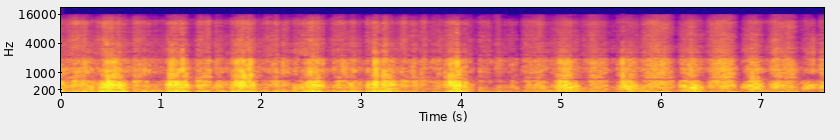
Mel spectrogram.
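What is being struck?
Hollow cardboard tube.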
